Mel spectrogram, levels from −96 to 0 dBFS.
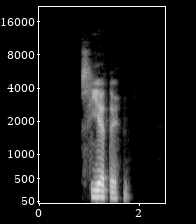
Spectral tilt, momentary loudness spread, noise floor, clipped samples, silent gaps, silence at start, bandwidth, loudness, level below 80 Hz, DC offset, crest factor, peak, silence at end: -5 dB/octave; 16 LU; under -90 dBFS; under 0.1%; none; 0.85 s; 9.6 kHz; -19 LUFS; -60 dBFS; under 0.1%; 22 dB; -2 dBFS; 0.8 s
